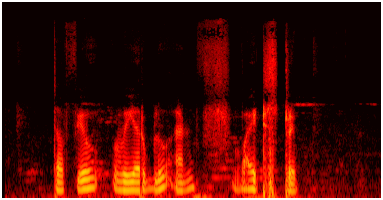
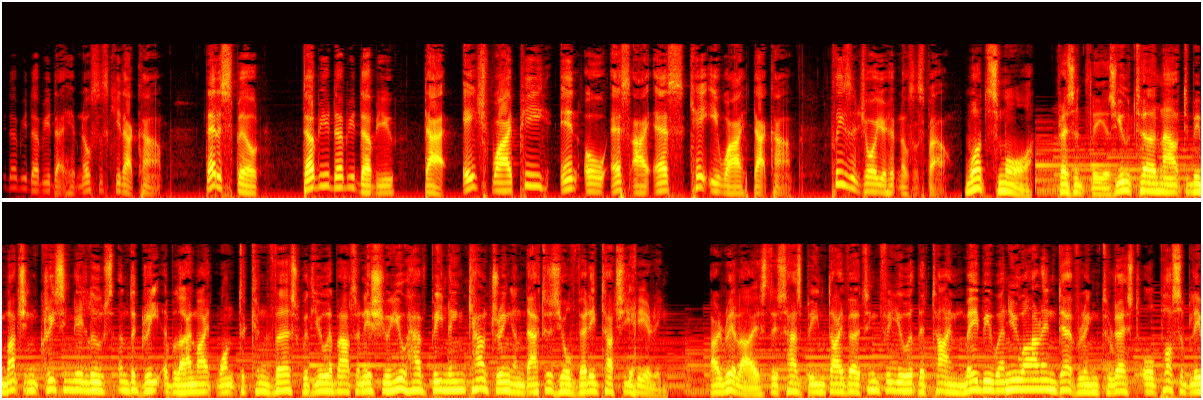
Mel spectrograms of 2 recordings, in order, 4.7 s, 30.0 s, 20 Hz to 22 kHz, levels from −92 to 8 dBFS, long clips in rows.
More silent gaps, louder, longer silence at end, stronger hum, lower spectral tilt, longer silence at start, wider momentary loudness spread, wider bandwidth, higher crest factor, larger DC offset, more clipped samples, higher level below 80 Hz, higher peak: neither; second, -33 LUFS vs -15 LUFS; first, 1.05 s vs 0 s; neither; first, -7 dB/octave vs -5.5 dB/octave; first, 0.65 s vs 0.35 s; about the same, 13 LU vs 14 LU; first, 16 kHz vs 10.5 kHz; about the same, 18 dB vs 14 dB; neither; neither; second, -52 dBFS vs -42 dBFS; second, -16 dBFS vs 0 dBFS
